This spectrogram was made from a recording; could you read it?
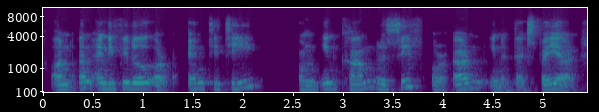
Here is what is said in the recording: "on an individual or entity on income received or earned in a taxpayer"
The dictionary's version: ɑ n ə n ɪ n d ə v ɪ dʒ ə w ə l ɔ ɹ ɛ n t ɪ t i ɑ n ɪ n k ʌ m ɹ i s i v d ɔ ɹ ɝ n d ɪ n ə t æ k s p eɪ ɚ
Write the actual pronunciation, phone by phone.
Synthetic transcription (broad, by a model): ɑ n ə n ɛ n d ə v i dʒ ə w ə l ɔ ɹ ɛ n t ɪ t i ɑ n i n k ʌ m ɹ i s i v ɔ ɹ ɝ n ɪ n ə t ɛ k s p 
